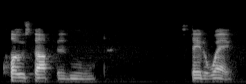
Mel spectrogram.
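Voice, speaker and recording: An American woman in her early fifties giving candid, halting interview answers. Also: very deep voice, steady tone, sharp tone. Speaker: interviewee, family member. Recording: dull, lo-fi sound.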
